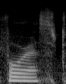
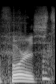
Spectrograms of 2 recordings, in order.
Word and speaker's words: Phourist: or I don't know very strange P pH making a f sound can't be legal people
